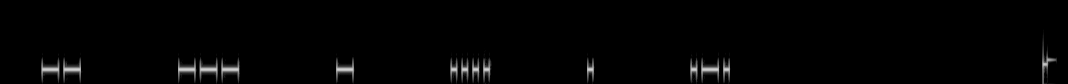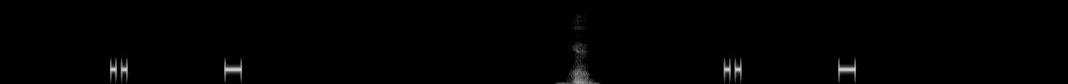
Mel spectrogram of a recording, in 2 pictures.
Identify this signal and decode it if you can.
Morse code, heard as a keyed tone, about 22 wpm, spaced as for 8 wpm, 700 Hz. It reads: MOTHER IT IT
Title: 6x Character Spacing - Top 200 Words - 22wpm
